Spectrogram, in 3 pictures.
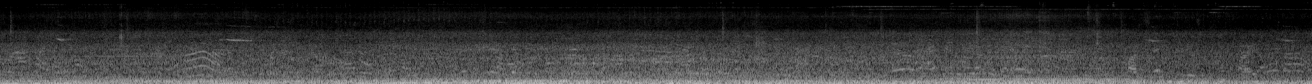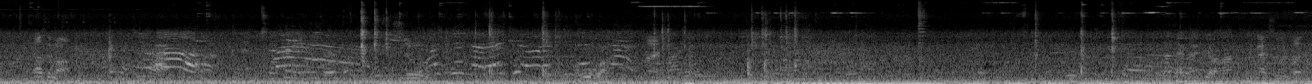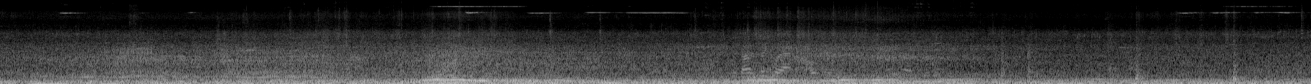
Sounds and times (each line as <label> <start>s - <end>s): Traffic Sound 0.0s - 39.3s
